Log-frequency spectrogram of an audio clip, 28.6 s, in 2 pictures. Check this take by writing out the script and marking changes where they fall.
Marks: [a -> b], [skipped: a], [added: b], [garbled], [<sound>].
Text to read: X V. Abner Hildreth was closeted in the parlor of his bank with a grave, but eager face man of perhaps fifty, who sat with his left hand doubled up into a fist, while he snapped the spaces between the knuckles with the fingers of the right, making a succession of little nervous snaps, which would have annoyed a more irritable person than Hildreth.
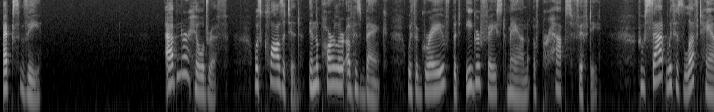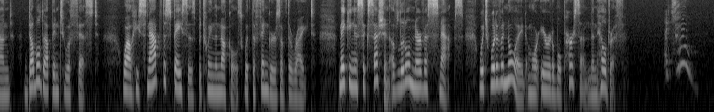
X V. Abner Hildreth was closeted in the parlor of his bank with a grave, but eager [face -> faced] man of perhaps fifty, who sat with his left hand doubled up into a fist, while he snapped the spaces between the knuckles with the fingers of the right, making a succession of little nervous snaps, which would have annoyed a more irritable person than Hildreth. [sneeze]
